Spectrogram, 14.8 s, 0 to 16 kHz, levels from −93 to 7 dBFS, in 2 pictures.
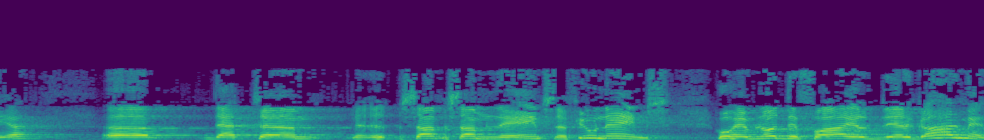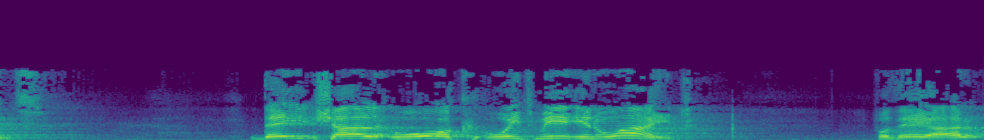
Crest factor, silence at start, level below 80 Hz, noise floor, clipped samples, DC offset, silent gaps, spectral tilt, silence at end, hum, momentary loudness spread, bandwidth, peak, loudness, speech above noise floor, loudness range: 14 dB; 0 s; -54 dBFS; -52 dBFS; under 0.1%; under 0.1%; none; -4.5 dB/octave; 0 s; none; 12 LU; 8.4 kHz; 0 dBFS; -14 LUFS; 39 dB; 4 LU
